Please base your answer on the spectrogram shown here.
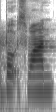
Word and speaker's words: boatswain: You had a boatswain, turned out to be a Yeah, shape-shifting monstrosity. You no longer have a boatswain or right. That's swain. I'm not actually sure how it's pronounced. I've Bosun.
